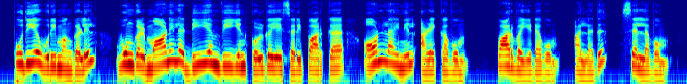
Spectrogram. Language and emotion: Tamil, neutral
